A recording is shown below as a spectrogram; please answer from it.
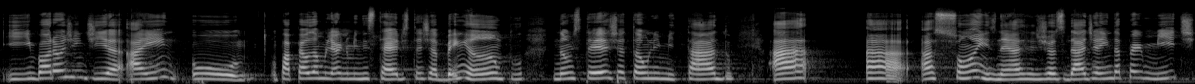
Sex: female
